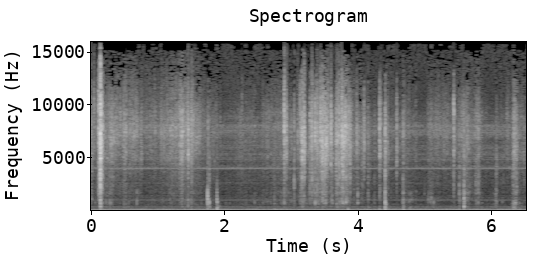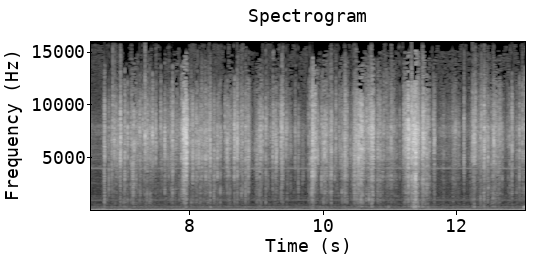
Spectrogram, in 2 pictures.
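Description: Foil card wrappers crinkle and tear under handling.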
